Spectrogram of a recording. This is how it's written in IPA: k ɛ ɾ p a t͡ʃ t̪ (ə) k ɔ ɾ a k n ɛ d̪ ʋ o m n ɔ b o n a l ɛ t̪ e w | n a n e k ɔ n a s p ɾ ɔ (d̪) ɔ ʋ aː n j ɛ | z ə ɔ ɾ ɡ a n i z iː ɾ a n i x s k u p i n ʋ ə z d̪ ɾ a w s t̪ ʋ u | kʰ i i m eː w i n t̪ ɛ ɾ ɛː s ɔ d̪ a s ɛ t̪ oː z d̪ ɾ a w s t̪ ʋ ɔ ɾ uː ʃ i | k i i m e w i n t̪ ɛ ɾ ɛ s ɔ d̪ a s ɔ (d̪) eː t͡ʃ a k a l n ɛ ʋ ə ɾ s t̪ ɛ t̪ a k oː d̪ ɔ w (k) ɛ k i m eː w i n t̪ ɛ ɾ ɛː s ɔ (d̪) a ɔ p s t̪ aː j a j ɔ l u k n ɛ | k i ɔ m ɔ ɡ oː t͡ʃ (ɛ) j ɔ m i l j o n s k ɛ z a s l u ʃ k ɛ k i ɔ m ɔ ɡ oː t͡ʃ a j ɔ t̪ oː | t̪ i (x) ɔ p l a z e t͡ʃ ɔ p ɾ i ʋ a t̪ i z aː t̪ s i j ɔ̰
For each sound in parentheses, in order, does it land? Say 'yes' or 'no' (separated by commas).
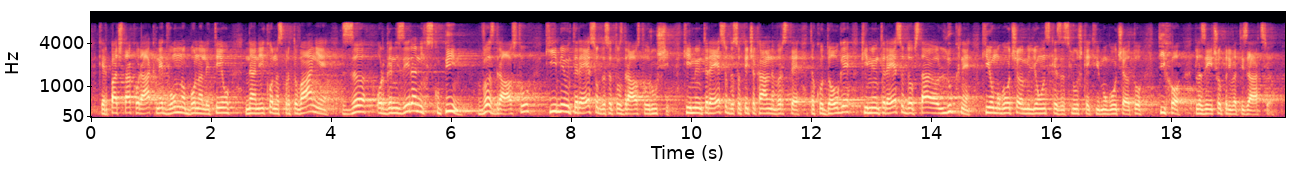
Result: no, no, no, no, yes, no, yes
